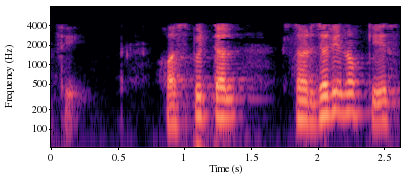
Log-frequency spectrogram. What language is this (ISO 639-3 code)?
guj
